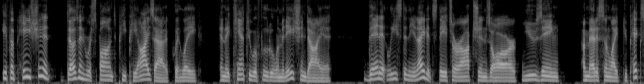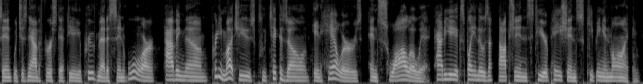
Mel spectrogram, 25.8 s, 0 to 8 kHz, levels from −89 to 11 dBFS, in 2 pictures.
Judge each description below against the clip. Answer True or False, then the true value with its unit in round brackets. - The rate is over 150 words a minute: False (145 wpm)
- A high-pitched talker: False (140 Hz)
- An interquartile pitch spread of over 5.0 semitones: False (4.5 semitones)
